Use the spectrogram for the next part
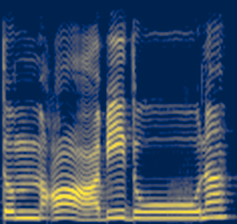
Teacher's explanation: आइन पर खड़ा ज़बर बराबर है अलिफ मद्दा के, इसको एक अलिफ के बराबर खींच कर पढ़ेंगे।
